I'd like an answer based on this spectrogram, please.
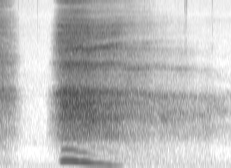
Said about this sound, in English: So the very first thing I do is breathe. I know it sounds really simple. Breathe.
